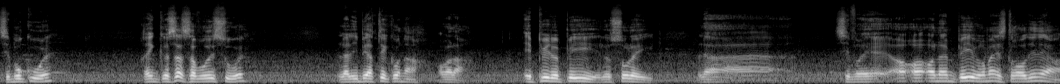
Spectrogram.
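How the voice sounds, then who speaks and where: A man talks at a fairly slow pace and medium pitch, with long, frequent pauses. Noticeable background noise sits behind him. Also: ordinary pitch variation. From southern France, Languedoc (Palavas-les-Flots). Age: 60s. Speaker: fisherman. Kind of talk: interview. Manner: casual, halting with repetitions.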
